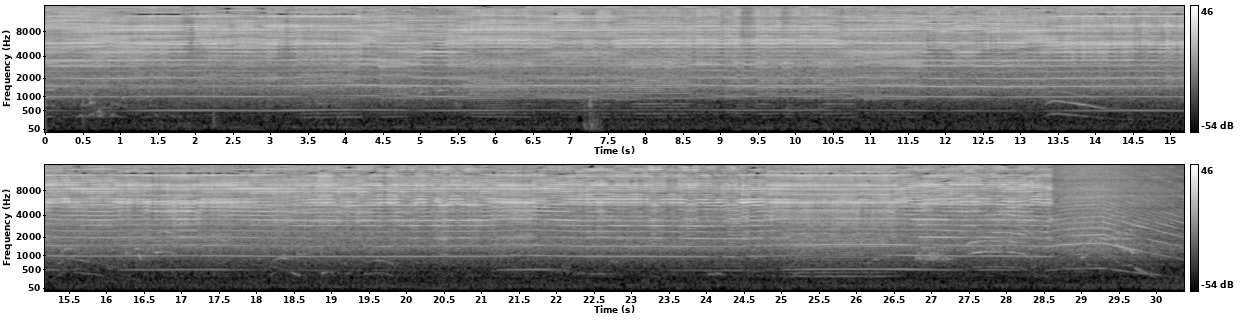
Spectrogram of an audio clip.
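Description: Dremel rotary tool with a metal grinding wheel running at a steady high-pitched whine, with a grinding hiss as it sharpens the bevel of a steel lawnmower blade. Near the end the motor is switched off and its whine falls away as it spins down.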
